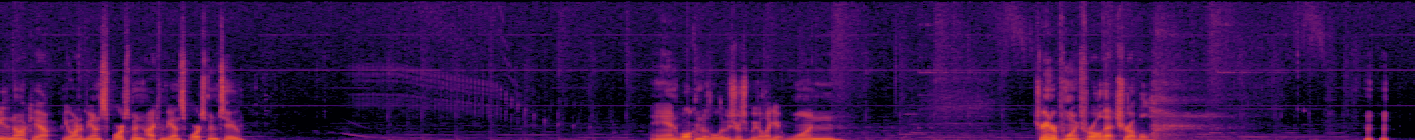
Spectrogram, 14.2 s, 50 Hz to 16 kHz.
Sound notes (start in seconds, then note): 12.0 laughing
